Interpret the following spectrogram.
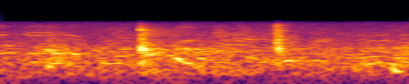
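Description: Sharp knocks repeating evenly, about two-thirds of a second apart, over a background of voices.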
